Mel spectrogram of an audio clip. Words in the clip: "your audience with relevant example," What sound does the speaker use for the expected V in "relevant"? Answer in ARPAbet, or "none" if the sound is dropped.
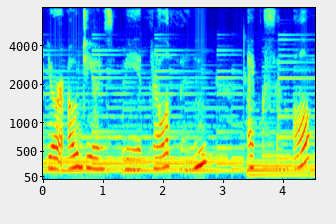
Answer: F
